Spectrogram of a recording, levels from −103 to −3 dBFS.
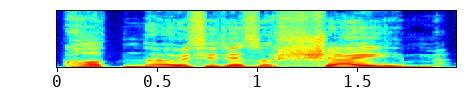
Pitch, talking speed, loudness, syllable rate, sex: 140 Hz, 180 wpm, -15 LUFS, 3.9 syllables/s, male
